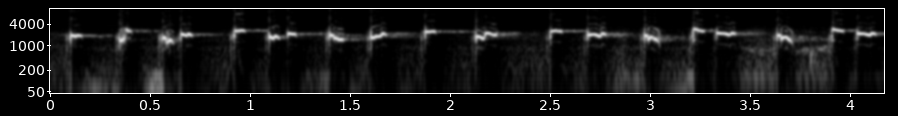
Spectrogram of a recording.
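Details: Gacor sooty-headed bulbul pouring out an unbroken 'ropel' song, used to provoke other bulbuls into singing. Continuous stream of bright, bubbly whistled notes, mostly rising-and-falling two-part phrases at a brisk, even pace.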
